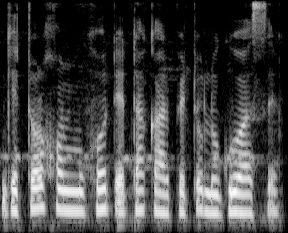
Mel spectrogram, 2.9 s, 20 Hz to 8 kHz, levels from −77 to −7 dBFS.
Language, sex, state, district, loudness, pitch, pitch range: Assamese, female, Assam, Kamrup Metropolitan, -16 LUFS, 205 Hz, 195-220 Hz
